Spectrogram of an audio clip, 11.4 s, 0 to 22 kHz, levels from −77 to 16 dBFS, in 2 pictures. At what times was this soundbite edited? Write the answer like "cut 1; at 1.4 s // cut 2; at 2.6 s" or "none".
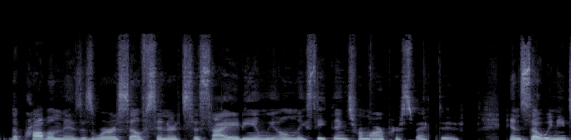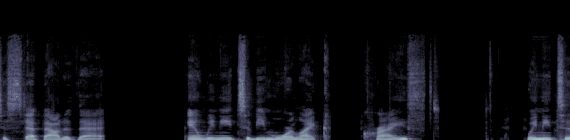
none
